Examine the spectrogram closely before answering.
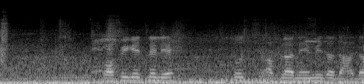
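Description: A young man speaks calmly up close.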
